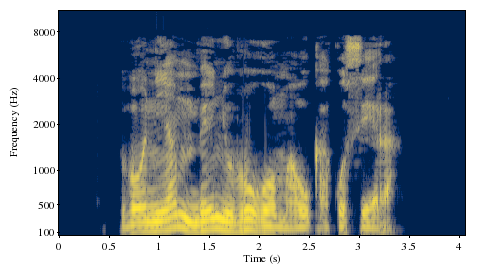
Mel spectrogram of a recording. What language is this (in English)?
Taita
